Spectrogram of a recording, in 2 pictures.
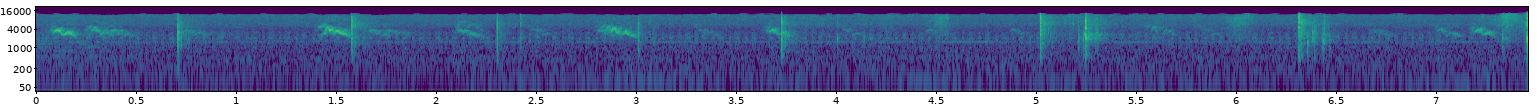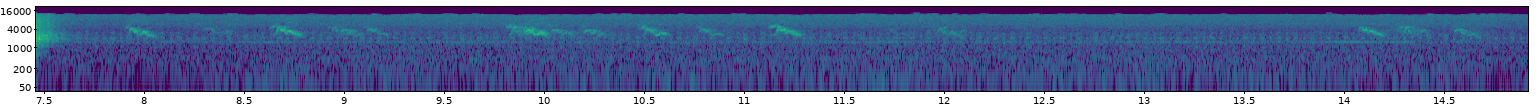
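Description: Birds chirping in short, high, falling chirps, a few at a time, over a faint background hiss, with scattered sharp clicks; the loudest click comes about seven and a half seconds in.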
